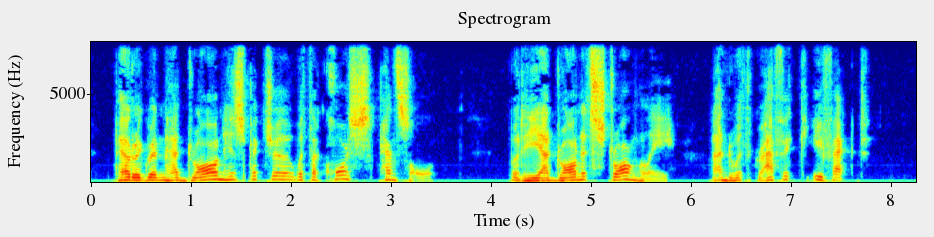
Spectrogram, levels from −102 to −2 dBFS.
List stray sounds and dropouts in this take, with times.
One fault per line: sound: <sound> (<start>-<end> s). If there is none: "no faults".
no faults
